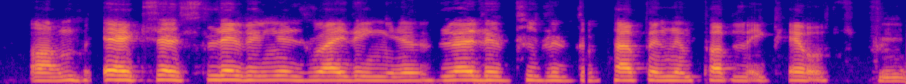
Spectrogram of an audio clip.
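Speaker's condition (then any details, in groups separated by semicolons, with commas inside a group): Cerebral palsy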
